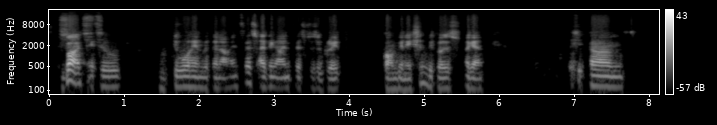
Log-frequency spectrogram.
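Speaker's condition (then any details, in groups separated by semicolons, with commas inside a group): No condition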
